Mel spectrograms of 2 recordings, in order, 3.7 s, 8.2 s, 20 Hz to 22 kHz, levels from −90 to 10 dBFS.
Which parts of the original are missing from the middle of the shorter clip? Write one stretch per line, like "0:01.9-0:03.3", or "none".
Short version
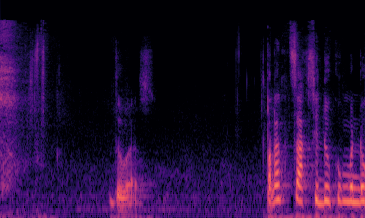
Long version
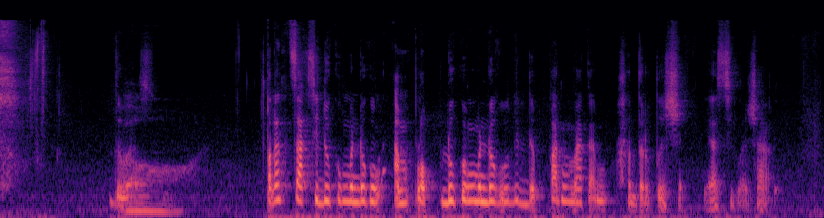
none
